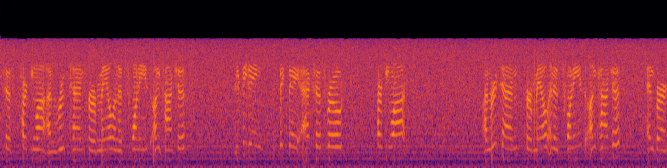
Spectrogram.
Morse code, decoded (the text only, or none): none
